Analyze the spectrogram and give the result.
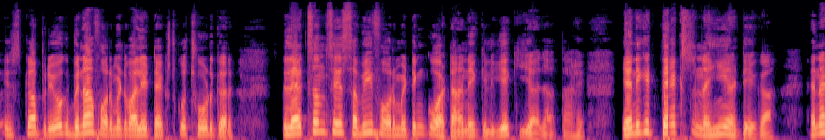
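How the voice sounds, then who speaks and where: A man's voice: sits high, no room sound. Man, online computer lesson, chatty, dry close sound. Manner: chatty, asks and answers own questions, homely examples. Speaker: computer teacher. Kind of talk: online class lecture.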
